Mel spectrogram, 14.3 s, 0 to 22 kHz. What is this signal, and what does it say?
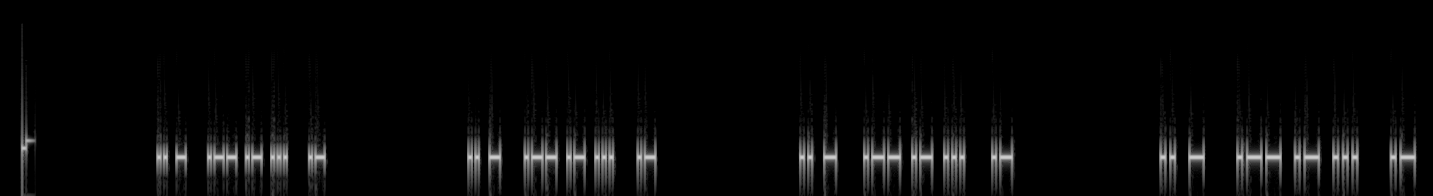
Morse code, heard as a keyed tone, about 32 wpm, 700 Hz. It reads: IT WAS A IT WAS A IT WAS A IT WAS A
